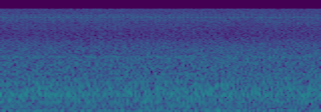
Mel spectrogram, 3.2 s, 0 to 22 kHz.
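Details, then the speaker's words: Car audio amplifier (STV 4000) with gain turned up into clipping, over 100 volts output: a steady, rough low buzz drones without a break; buzz shows overdriving, correct setting is around 79 volts. "so right there it's just starting to buzz there you can hear it buzzing real good buzz"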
